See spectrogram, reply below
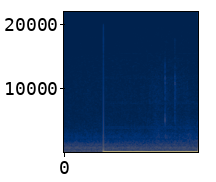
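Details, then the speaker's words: Simulated pure-tone hearing test in an ASMR role-play, the listener raising a hand at each beep. A steady low pure tone starts abruptly after a click and holds. "Yeah, so essentially what I'm doing on my tablet is hooked up to the computer that is disseminating the beeps, and I have this little clicker."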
